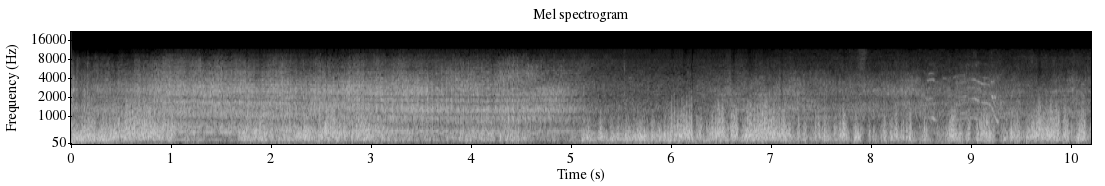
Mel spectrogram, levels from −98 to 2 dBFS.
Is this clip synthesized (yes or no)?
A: no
